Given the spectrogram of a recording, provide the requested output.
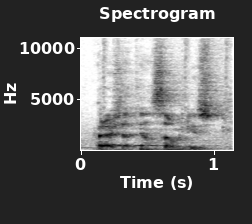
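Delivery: normal talking voice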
